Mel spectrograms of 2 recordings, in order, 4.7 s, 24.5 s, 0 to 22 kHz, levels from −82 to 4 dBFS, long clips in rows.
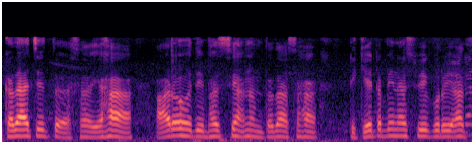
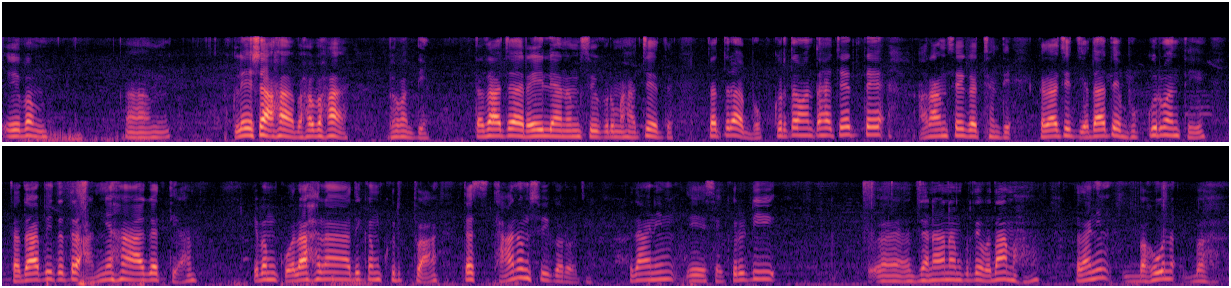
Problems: constant background noise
